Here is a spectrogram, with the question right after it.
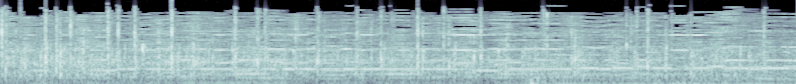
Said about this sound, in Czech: Přítelnice k nám poslala stárkovský pár. Zatleskejte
